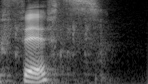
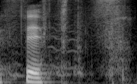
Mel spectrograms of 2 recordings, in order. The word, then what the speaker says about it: fifths: You can also say two fifths. It's a little bit harder to say fifths. It's a little hard to say. Most people don't pronounce this second F.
